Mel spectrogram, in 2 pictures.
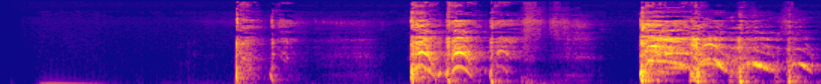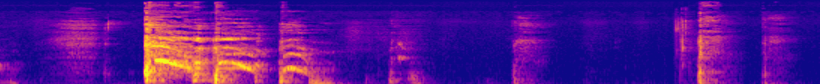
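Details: Adult coughing in several short bouts of rapid, harsh coughs with voiced tails and brief pauses between them; still coughing occasionally, a persistent cough.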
